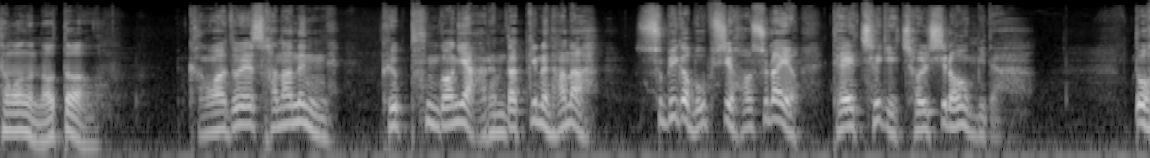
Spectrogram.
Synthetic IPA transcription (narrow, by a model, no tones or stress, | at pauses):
sʰaŋwaŋɯnʌt͈ʌa̰o | kaŋwadoe̞sʰananɯnkɯpʰunɡwaŋiaɾɯmdap̚k͈inɯnɦanasʰubiɡamop̚ɕ͈ihʌsʰuɾajʌte̞t͡ɕʰwe̞ɡit͡ɕʌɭɕ͈iɾʌomɲida | t͈o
